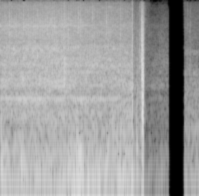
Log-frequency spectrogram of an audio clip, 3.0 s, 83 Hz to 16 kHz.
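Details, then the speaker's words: V8 crawler hauler truck after exhaust repair and flex plate replacement: a thin, steady whine at the front during idle. A screwdriver stethoscope rules out the alternator; the owner suspects the power steering pump, possibly the water pump. "all right so I stethos scoped my whining noise with like a long screwdriver and uh kind of sounds like it's coming from like this area right here it's not the alternator it it could be be the power steering pump obviously which kind of what it sounds like or it could even be the water pump"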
